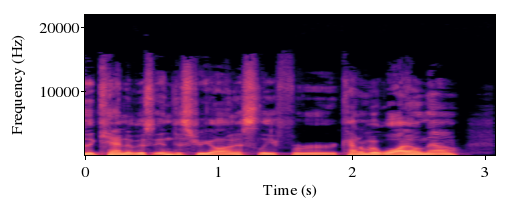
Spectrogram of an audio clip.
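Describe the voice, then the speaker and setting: A man's unremarkable speaking voice, fairly quick and with lively intonation, in a very clean recording against a silent background. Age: 20s. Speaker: cannabis pharmacy agent. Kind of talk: casual interview. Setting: on location at a dispensary.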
